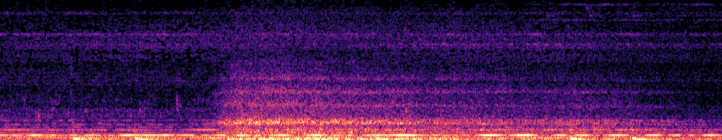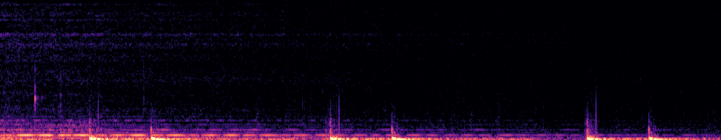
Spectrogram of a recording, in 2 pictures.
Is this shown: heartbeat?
yes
